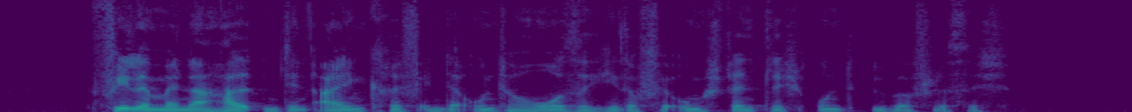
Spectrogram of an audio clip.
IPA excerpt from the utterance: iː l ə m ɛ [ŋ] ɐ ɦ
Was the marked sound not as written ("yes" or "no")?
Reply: yes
